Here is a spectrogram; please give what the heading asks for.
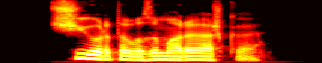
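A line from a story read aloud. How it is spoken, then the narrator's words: Grumbling. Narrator (Russian): проворчал грузчик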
